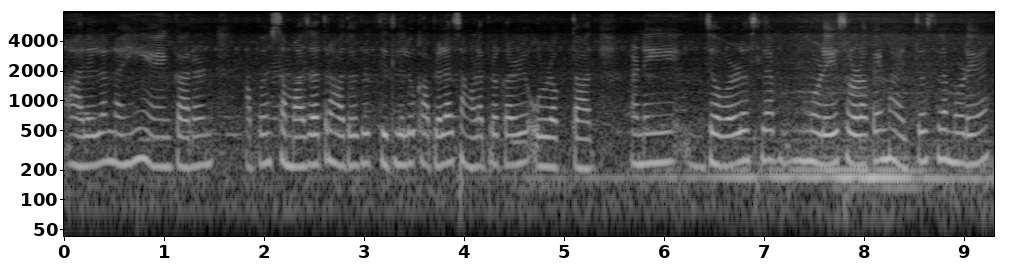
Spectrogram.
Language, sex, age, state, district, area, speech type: Marathi, female, 18-30, Maharashtra, Wardha, rural, spontaneous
